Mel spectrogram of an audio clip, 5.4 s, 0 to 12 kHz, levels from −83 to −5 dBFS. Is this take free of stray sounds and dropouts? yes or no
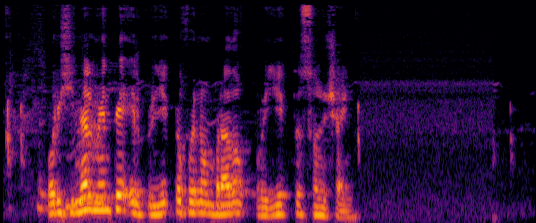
yes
